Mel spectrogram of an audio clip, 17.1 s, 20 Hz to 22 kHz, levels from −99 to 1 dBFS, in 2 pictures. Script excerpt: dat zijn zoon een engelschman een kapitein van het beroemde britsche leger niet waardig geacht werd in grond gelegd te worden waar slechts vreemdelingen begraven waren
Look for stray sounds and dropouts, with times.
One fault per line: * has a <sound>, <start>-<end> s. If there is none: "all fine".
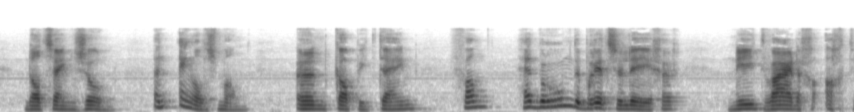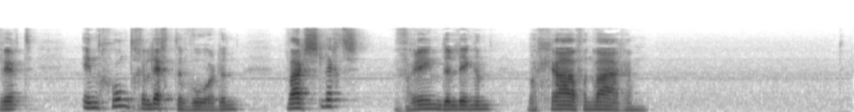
all fine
